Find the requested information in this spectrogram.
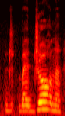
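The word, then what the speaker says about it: Jørn: les années 50 chez les trappeurs du Groenland, Jorn Riel, pardon, parce que ça s'écrit J-O-R-N, a rapporté ses désormais célèbres racontars.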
